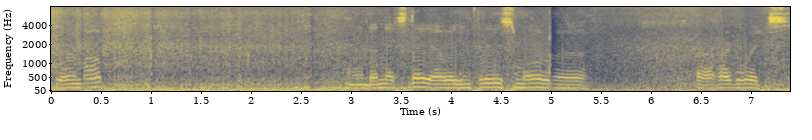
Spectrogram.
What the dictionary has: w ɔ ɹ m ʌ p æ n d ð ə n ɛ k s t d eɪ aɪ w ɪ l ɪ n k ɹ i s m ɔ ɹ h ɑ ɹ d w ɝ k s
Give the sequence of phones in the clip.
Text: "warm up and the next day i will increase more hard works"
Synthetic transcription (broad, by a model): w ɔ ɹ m ʌ p æ n d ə n ɛ k s t d eɪ aɪ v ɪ l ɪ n k ɹ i s m ɔ l h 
